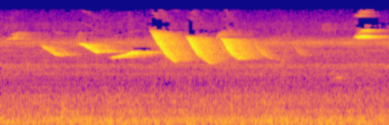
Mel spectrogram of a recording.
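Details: At its nest in a garden, a Blond-crested woodpecker (Celeus flavescens) calls with a run of high, thin, sharply downslurred notes, about seven in four seconds, over a low steady background rumble.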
